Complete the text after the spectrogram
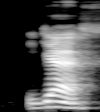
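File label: "ijas", Malay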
